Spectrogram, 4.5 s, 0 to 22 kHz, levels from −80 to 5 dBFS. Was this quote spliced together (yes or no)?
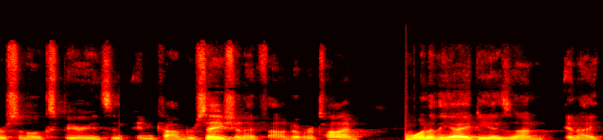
yes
